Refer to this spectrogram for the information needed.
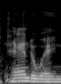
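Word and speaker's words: Thandiwe Newton: But her actual name is Tandaway Newton, which is how she's once people like, you know, Chiwetel Ejiofor started getting big.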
